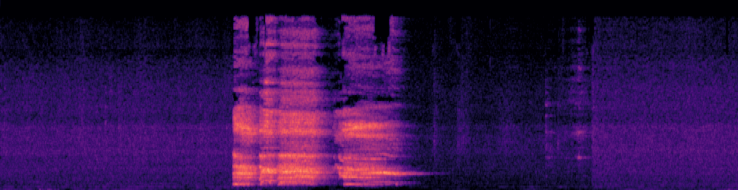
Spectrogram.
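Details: A rooster crowing at noon in Vietnam: one loud, harsh crow lasting about two seconds in two bursts, the second trailing off in a falling tail, over low rumbling background noise and a steady faint hum.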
